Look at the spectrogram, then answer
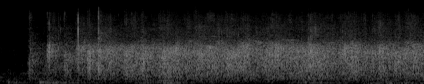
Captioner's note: audience applause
